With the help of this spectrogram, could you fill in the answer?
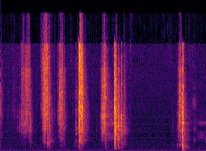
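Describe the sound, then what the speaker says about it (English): Tarot cards are shuffled by hand rather than riffled, making a series of soft, crisp swishing slides in irregular bursts, with a pause before a final sharp one, close up in a quiet room. "Normally I riffle shuffle, but I don't feel like it."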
